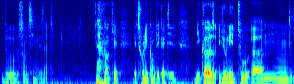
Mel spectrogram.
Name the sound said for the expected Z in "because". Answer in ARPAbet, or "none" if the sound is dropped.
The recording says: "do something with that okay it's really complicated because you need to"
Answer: Z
